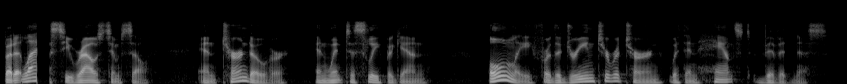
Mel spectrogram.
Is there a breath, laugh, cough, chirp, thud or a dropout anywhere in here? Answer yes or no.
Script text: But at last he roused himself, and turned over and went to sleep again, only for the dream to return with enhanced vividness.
yes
